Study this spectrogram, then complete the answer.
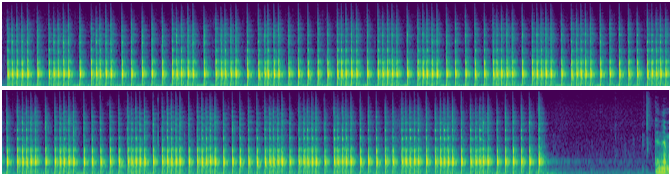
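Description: A fast drum pattern mixing sixteenth and thirty-second notes, played as a steady stream of closely spaced sharp strokes for about eighteen seconds before stopping abruptly; near and loud, with no talking.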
